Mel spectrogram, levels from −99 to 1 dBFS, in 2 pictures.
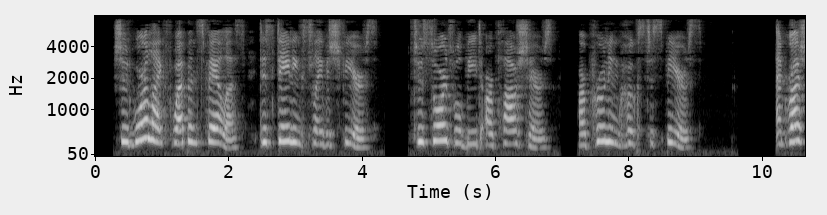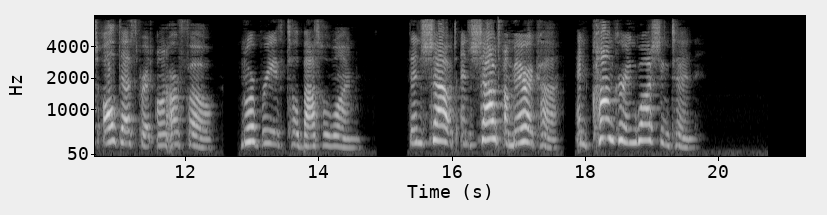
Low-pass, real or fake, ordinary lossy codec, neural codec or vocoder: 7.2 kHz; real; AAC, 32 kbps; none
